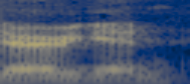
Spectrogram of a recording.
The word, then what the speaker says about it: Arreguin: for the invitation and for getting my last name right. You got to roll your Rs. You know how to roll your Rs. Uh yeah. So again, my name's Arrian.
